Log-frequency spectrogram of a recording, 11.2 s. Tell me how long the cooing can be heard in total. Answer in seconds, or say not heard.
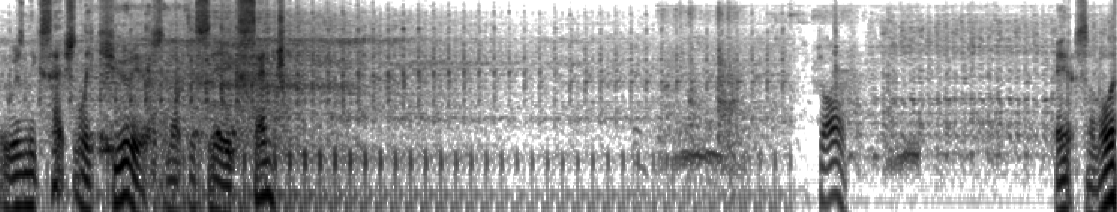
4 s.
